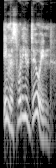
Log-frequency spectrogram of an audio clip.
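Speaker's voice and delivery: near-scream of disbelief at a friend; panicked shout. Acted. Nico's alarm peaks.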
